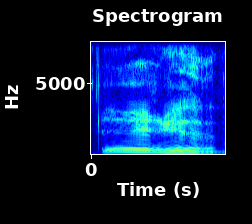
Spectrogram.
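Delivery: high, drawn-out ew; heebie-jeebies. Acted. Commentator squirms at painfully awkward audio, high creeped-out ew. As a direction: squirm out a grossed-out ew. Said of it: "that feeling like".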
